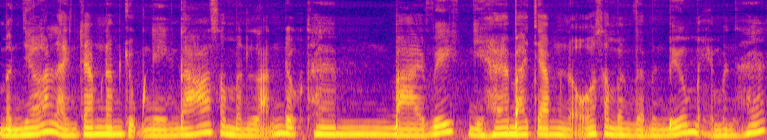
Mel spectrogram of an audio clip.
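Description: Somewhat breathy and dark, mellow in tone, a man of medium pitch speaks at a moderate pace with ordinary pitch variation. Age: 20s. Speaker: podcast host and copywriter. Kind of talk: personal storytelling monologue.

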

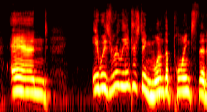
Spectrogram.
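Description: On a very clean recording with a silent background, a man with a high pitch sounds animated and excited, his intonation lively. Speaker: radio DJ and podcast host. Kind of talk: casual chat. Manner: articulate, animated, gets excited.

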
